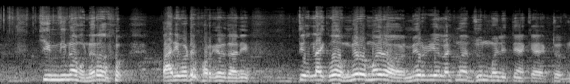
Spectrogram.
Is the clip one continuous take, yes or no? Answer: yes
